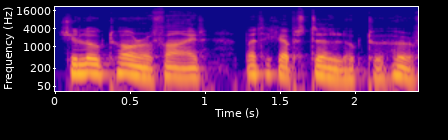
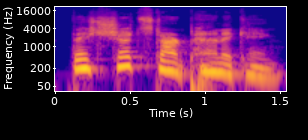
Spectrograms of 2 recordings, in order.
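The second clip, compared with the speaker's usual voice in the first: higher, louder frustrated yell; 8 semitones higher, 5 dB louder than usual. A narrator's reading. Hiccup yelling back at his father, frustrated. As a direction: shout over his father's objection. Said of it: "Hiccup yelled".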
